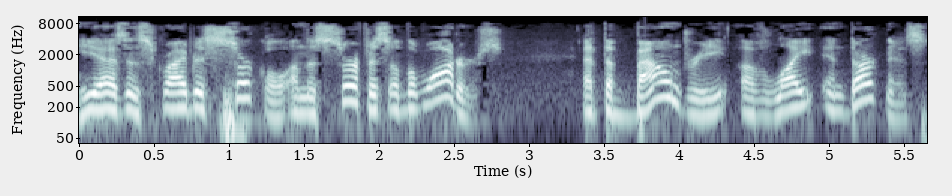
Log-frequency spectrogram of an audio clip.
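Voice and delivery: normal talking voice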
